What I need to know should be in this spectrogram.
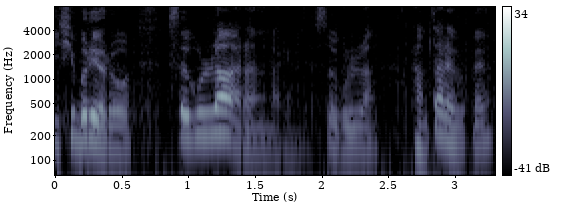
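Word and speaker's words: סגולה: 여러분이 소유란 말이 무슨 말인가 하면요, 이 히브리어로 서굴라라는 말입니다. 서굴라. 한번 따라해 볼까요? 서굴라. 야, 여러분들이 발음이 얼마나 좋은지 모르겠습니다.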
